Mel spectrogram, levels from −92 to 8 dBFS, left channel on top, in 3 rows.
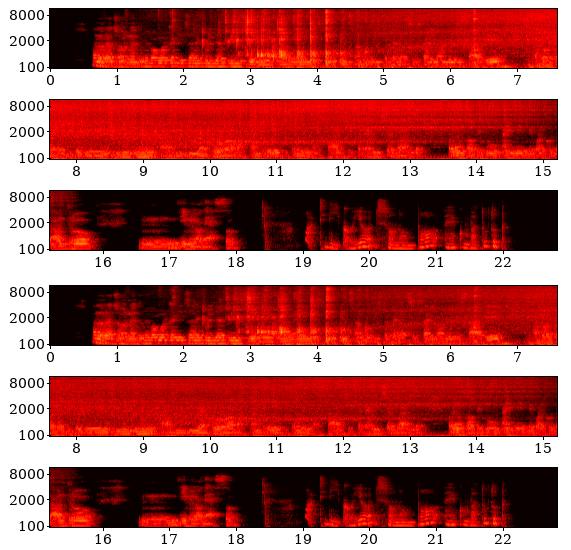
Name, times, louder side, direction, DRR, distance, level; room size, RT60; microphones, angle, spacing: voice 1, 0.6-17.9, equal, 5° right, -6 dB, 1.2 m, -47 dB
sound 1, 0.7-15.6, left 3 dB, 80° left, 0.7 m, -44 dB
voice 2, 18.4-22.0, left 1 dB, 10° left, 4 dB, 0.4 m, -52 dB
3.0 x 2.9 x 3.0 m, 0.39 s
head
